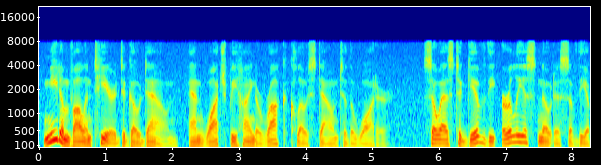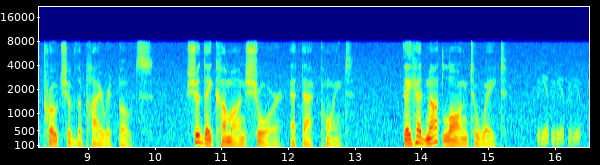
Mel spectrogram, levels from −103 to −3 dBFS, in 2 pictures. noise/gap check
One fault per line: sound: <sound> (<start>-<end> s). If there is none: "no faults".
sound: laugh (15.7-16.4 s)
